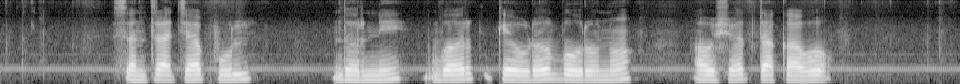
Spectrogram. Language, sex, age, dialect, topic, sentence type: Marathi, female, 36-40, Varhadi, agriculture, question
